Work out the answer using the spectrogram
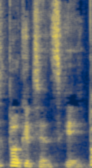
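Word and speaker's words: Bukatinsky: What if we're pronouncing his name wrong? I just saw him in The View, so I feel we're not. – Bukatinski or... – It's Bukatinski. – Bukatinski. – Bukatinski. – Let's call him Bukatinski.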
